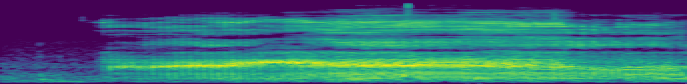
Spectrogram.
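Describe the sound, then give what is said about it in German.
Orca vocalizations played back from a recording clicked in an online search result: a sustained, tonal whistling call with sweeping harmonic bands, starting abruptly and holding steady for about three seconds with no talking. “Hast du gerade Orca-Geräusche angeklickt?”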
